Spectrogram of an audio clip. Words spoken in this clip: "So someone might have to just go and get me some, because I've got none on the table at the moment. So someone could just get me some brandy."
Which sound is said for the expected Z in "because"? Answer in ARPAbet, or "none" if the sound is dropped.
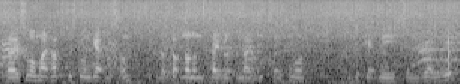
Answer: Z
